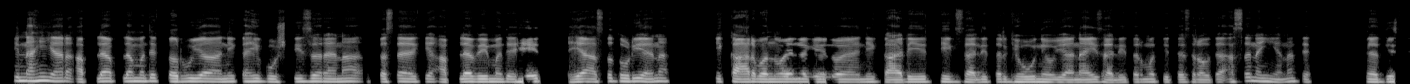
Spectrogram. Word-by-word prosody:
की - - 0
नाही 165 +2 +4
यार 150 -1 +3
आपल्या, 135 +4 +1
आपल्यामध्ये 145 +1 0
करूया 135 0 +3
आणि 130 +1 0
काही 140 0 +2
गोष्टी 130 +1 -2
जर 135 0 +1
आहे 130 -1 +2
ना 135 +1 -1 0.2
कसं 125 +2 -1
आहे, 130 -1 +3
की 135 - -2
आपल्या 125 +2 +1
वेमध्ये 130 -1 +2
हे 130 +1 +4 0.3
हे 130 +2 +2
असं 130 +2 0
थोडी 145 0 +3
आहे 130 -1 +3
ना 145 +1 -1 0.5
की 130 - -2
कार 125 -1 +4
बनवायला 125 0 +2
गेलोय 120 0 0
आणि 115 +1 -2
गाडी 110 +3 +2
ठीक 125 -3 -1
झाली 115 0 0
तर 120 - -2
घेऊन 120 0 +1
येऊया. 110 -1 0
नाही 110 +1 +1
झाली 105 -2 -2
तर 115 - -4
मग 120 +1 -3
तिथेच 115 0 -6
राहू 110 -1 -3
द्या. 115 - -4
असं 125 +8 -4
नाहीये 140 -7 -1
ना 135 +5 -5
ते. 115 - -5 0.7
धीस 125 +2 -1
125 Hz, 195 wpm, -22 LUFS, 120-135 Hz, 0.7 s, नाही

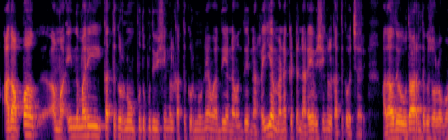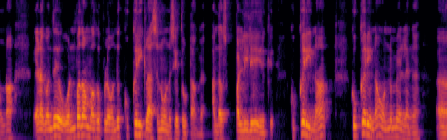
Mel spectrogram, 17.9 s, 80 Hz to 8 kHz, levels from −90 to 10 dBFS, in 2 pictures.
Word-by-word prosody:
அது 140 +2 +6
அப்பாவுக்கு 170 - +3 0.2
ஆமா. 125 -2 0 0.2
இந்தமாரி 150 +2 +1 0.3
கத்துக்கிறணும், 135 -1 -2
புது 140 0 -6
புது 135 -1 -6
விஷயங்கள் 130 0 -10
கத்துக்கிறணுன்னே 125 +2 -8
வந்து 120 +2 -6
என்ன - - -5
வந்து 110 +4 -8 0.2
நிறைய 130 +10 -4 0.2
மெனக்கெட்டு 125 +2 -5
நிறைய 120 - 0
விஷயங்கள் 125 +1 -6
கத்துக்க 460 - -7
வச்சாரு. - - -8 0.4
அதாவது 115 +2 +5 0.2
உதாரணத்துக்கு 125 -1 +3
சொல்லப்போனோ, 110 0 -3 0.6
எனக்கு 125 -1 +3
வந்து 155 +4 +4 0.2
9 155 +2 +4
வகுப்புல 130 -2 -1
வந்து 145 +4 -2
குக்கரி 175 -2 +2
கிளாஸ்ன்னு 125 +1 +2
ஒண்ணு 110 -1 -5
சேர்த்துவுட்டாங்க. 90 -4 -6 0.3
அந்த 110 - 0
ஸ் - - -21 0.2
பள்ளியிலேயே 120 +1 +2
இருக்கு. 360 - -9 0.4
குக்கரின்னா, 370 -5 +2 0.7
குக்கரின்னா 155 -2 +3
ஒண்ணுமே 140 +2 -3
இல்லங்க. 100 -2 -6 0.5
அ - - -2
130 Hz, 130 wpm, -24 LUFS, 120-145 Hz, 0.7 s, அது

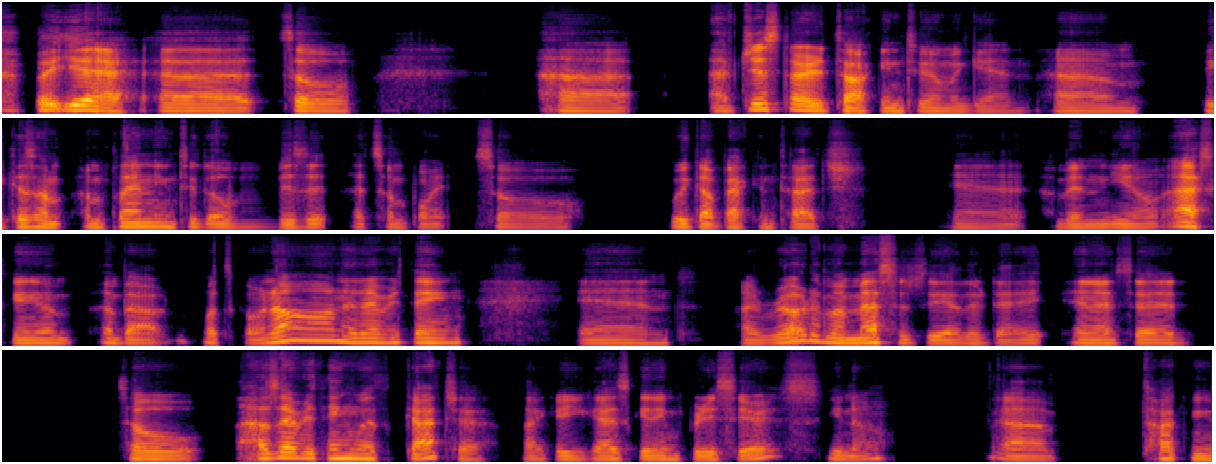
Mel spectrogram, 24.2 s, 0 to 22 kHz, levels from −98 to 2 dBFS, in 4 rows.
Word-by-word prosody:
but - - +6
yeah, 170 -9 +10 0.2
uh, 125 -3 0
so, 130 -3 0 1.0
uh 120 -3 -3 0.4
I've - - -7
just 185 -1 +7
started 175 -9 +7
talking 115 -1 +3
to 115 - -9
him 110 -1 -7
again, 105 0 -13
um, 110 -1 -8 0.3
because 130 +2 -2
I'm 125 0 0
I'm 125 -1 -6
planning 140 0 +1
to 135 - -8
go 125 -2 -5 0.2
visit 120 +3 -5
at - - -14
some 120 -2 -12
point, 120 +1 -14
so, 115 -1 -13 0.5
we - - -1
got - - 0
back - - -3
in - - -12
touch, - - -6 0.5
and 110 -1 -15 0.2
I've - - -21
been, 110 +1 -6
you 120 - -5
know, 120 +2 -11
asking 135 -3 +4
him 130 -1 -5
about 140 -3 -5 0.2
what's 135 -4 -8
going 140 - -4
on, 210 0 +5
and 155 -2 +1
everything, 145 -1 0 0.6
and 115 -2 -9 0.3
I 115 - -7
wrote 135 +11 +1
him 165 - -1
a 145 - +2
message 140 -2 +2
the 120 -1 -2
other 115 -1 -8
day, 115 +5 -10
and 120 -1 -1
I 115 - 0
said, 115 -1 -4 0.7
"So, 135 0 -2 0.2
how's 160 +4 +2
everything 160 -2 +5
with 145 -3 +1
Katya, 115 - +1 0.2
like, 115 -1 -10
are 120 - -2
you 120 - -11
guys 125 -1 -4
getting 120 -1 -3
pretty 120 +1 -3
serious?" 215 - -5
You 135 - -7
know, 120 +5 -9 0.6
uh, 115 -1 -3 0.5
talking 140 -3 -3
125 Hz, 175 wpm, -25 LUFS, 115-140 Hz, 1.0 s, yeah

